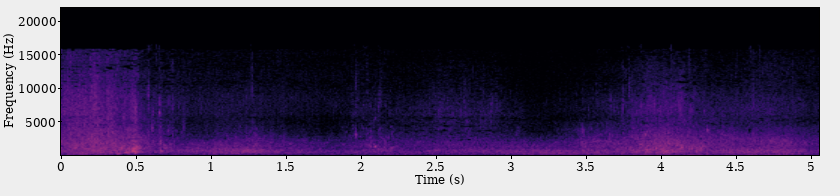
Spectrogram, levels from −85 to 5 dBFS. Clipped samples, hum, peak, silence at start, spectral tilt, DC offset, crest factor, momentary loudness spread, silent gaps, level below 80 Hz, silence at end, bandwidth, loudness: under 0.1%; none; -24 dBFS; 0 s; -1.5 dB/octave; under 0.1%; 22 dB; 12 LU; none; -68 dBFS; 0 s; 16.5 kHz; -45 LUFS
